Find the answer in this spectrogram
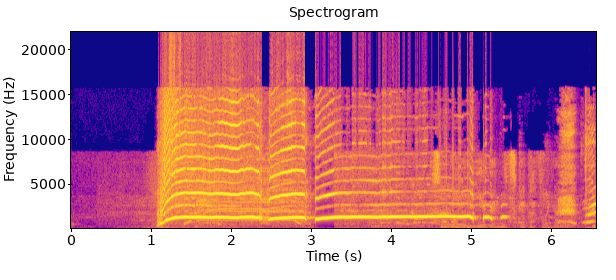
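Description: A sudden, very loud, high-pitched scream about a second in, held for about four seconds with two brief breaks, then trailing off into short wavering cries.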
